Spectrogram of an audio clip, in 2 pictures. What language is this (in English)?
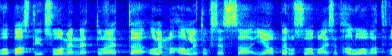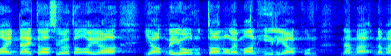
Finnish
